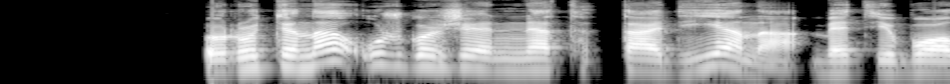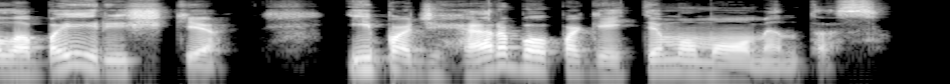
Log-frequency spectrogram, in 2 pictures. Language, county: Lithuanian, Telšiai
